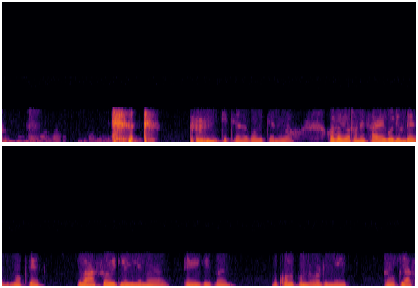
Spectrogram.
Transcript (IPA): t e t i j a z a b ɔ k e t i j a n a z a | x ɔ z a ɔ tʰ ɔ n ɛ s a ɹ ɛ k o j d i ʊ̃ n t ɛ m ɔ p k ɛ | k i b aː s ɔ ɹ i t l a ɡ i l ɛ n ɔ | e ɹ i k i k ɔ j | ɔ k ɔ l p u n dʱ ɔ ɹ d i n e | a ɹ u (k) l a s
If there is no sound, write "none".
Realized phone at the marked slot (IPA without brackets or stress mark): k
